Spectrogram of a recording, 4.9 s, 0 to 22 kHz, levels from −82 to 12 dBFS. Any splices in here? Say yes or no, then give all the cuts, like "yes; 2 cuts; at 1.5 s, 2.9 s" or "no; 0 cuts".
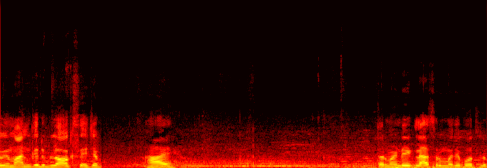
yes; 1 cut; at 1.0 s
